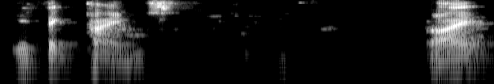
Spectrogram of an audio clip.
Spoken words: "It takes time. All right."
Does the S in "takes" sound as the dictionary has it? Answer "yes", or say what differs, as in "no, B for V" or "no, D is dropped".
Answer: no, S is dropped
